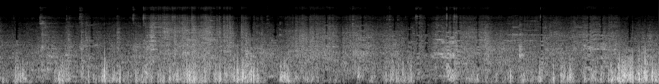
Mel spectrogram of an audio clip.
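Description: Loaded grain hopper cars of a long, slow freight train rolling past, their steel wheels rumbling over the rails with irregular clunks at the rail joints.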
